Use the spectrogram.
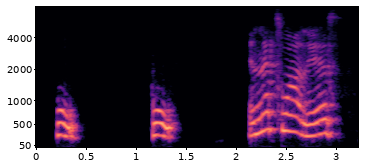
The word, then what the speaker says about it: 不: And the second character is the neutral tone. We cannot see a tone mark here, so it is a neutral tone. So we should pronounce it soft and quick. So it is 不.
